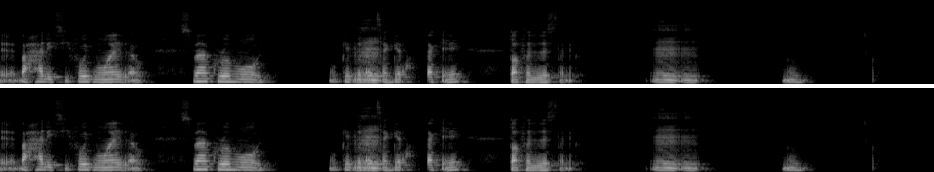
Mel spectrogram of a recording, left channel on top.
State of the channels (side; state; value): both; identical; correlation 1.00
